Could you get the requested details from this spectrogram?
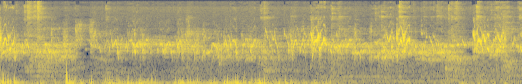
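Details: Happy budgerigar chattering in a steady, scratchy warble of quick chirps, with strong low rumbling noise underneath throughout.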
